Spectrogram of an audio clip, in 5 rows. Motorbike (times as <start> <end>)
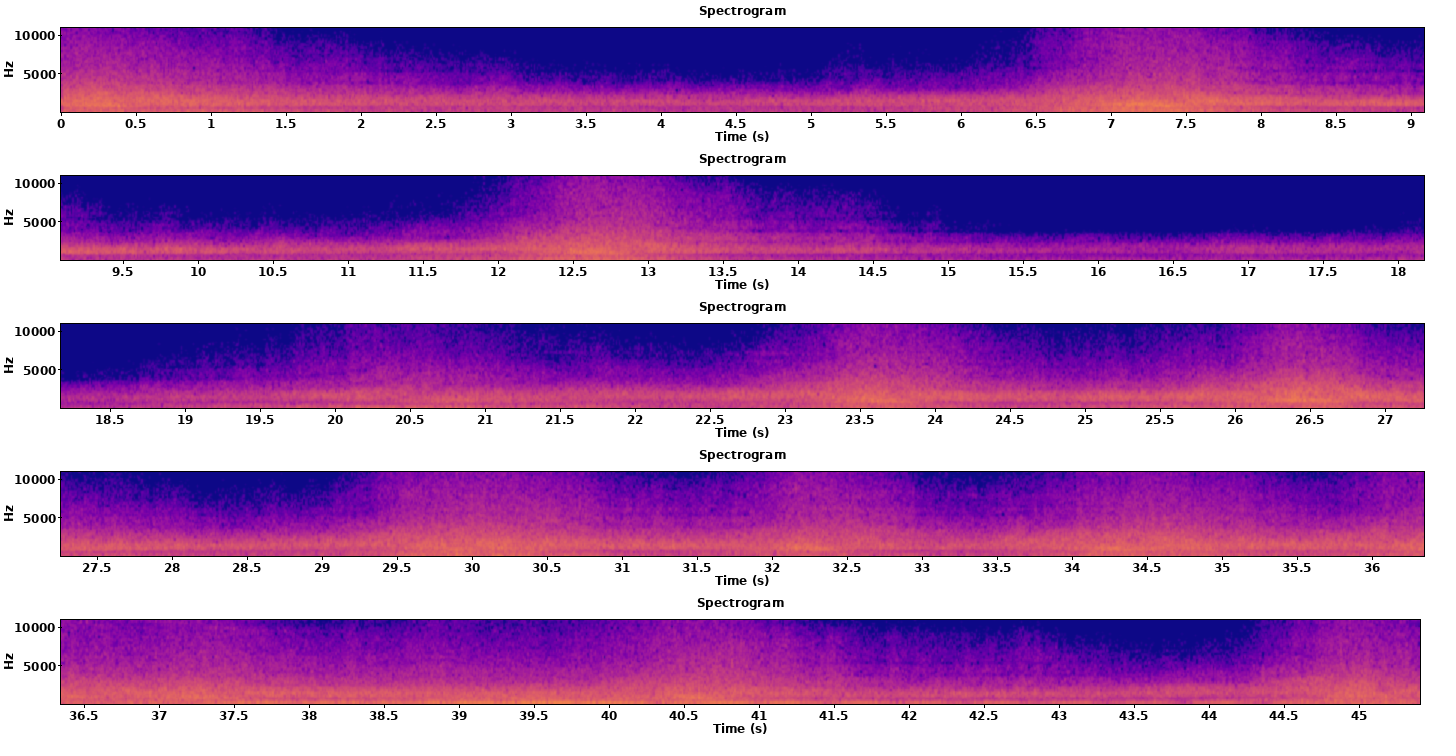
22.7 45.4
